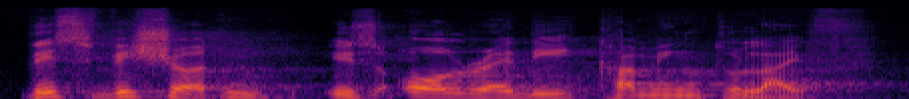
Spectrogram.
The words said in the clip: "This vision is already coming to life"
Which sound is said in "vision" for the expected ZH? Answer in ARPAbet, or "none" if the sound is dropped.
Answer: SH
